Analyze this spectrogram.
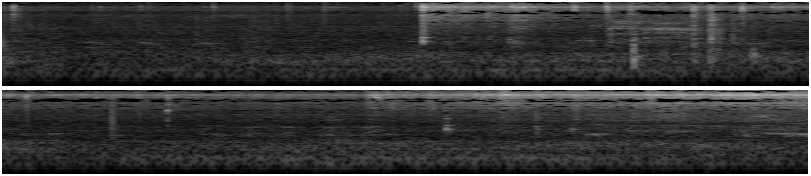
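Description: Beef slices sizzling in hot oil in a frying pan, with scattered light clicks of chopsticks against the pan. The sizzling grows suddenly louder about three seconds in.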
